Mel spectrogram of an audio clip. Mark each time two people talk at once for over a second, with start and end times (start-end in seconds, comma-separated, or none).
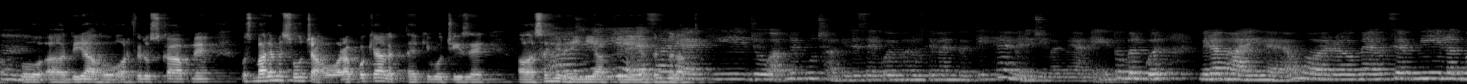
5.4-6.9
